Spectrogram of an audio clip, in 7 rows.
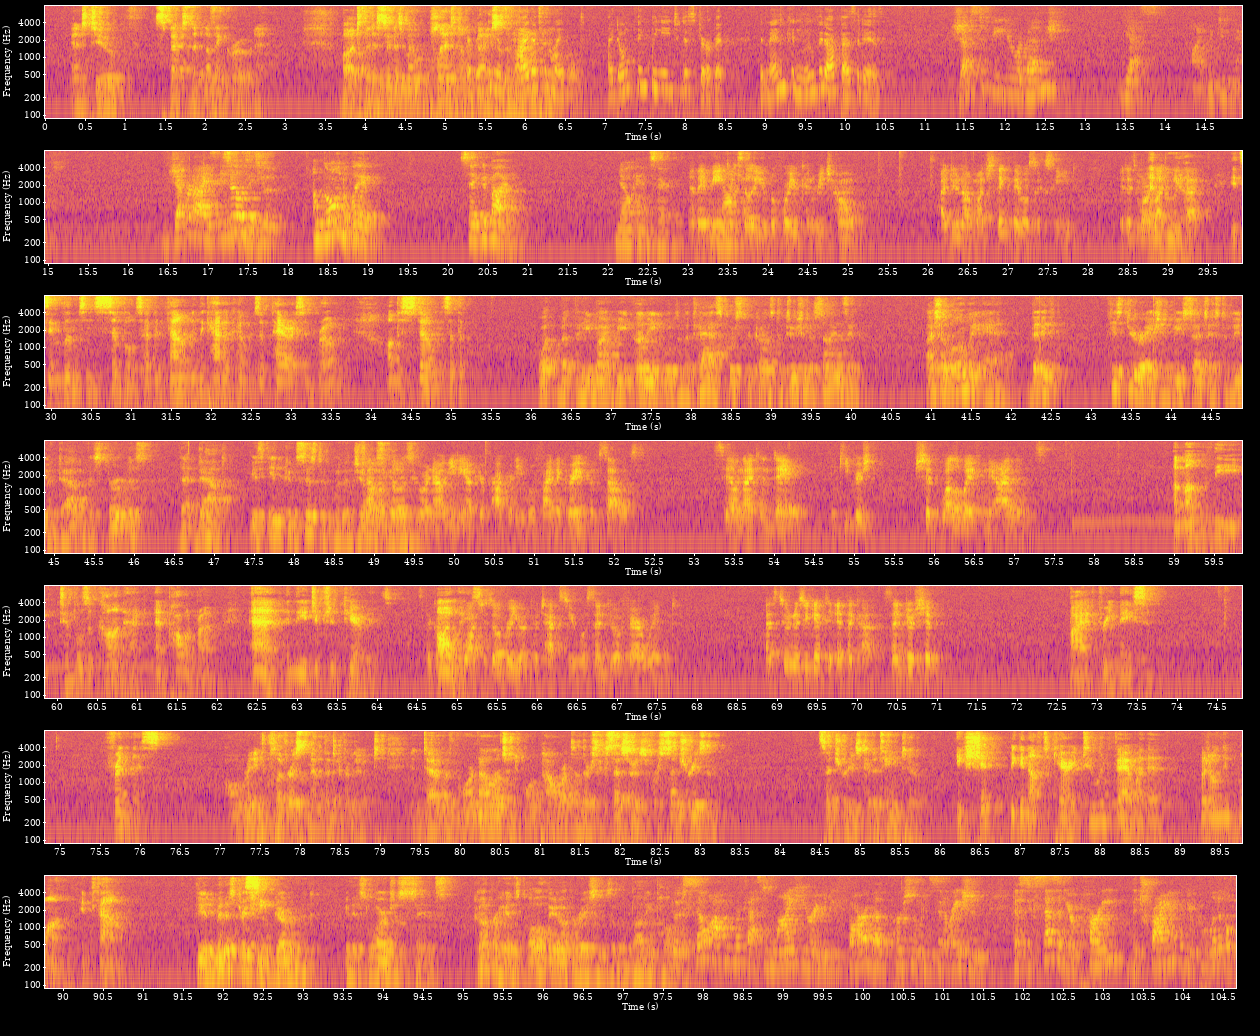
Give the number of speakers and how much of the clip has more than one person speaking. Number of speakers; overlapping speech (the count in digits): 7, about 6%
